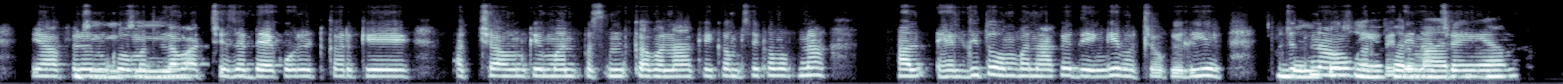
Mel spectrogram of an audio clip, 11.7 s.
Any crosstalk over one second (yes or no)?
yes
